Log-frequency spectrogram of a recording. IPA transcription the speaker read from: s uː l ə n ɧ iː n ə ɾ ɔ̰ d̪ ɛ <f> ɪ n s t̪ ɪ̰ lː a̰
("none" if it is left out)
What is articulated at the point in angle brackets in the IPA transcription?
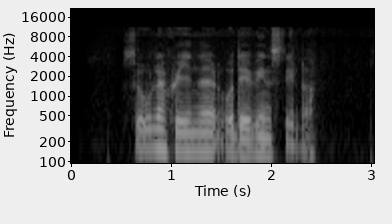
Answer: v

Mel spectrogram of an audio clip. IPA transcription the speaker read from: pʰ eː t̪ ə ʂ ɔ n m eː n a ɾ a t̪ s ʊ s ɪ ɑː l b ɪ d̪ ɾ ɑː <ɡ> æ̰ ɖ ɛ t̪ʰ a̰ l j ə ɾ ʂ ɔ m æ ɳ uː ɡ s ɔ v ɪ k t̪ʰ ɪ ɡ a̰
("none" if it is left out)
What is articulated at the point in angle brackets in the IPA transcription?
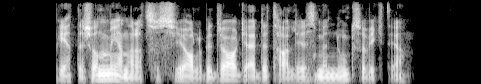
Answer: ɡ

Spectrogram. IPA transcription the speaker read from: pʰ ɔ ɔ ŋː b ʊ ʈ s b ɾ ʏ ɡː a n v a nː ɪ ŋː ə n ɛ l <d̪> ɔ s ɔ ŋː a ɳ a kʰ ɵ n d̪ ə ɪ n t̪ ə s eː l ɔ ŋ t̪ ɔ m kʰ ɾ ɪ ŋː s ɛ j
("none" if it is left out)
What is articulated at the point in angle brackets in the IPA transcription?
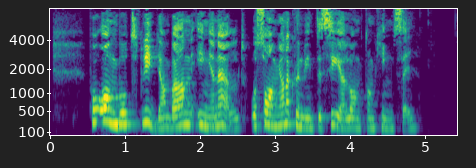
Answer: d̪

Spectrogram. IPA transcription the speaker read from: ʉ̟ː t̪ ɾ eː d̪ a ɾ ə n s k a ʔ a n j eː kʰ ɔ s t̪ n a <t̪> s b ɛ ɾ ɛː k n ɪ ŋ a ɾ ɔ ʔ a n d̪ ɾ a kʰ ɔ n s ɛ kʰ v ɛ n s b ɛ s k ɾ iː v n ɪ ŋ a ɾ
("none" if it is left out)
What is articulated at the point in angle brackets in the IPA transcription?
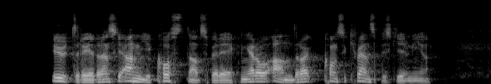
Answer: d̪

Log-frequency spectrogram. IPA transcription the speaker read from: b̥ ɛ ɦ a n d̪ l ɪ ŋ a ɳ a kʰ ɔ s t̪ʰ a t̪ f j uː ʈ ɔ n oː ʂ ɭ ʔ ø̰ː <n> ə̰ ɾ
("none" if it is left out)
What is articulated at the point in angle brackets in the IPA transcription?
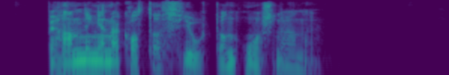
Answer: n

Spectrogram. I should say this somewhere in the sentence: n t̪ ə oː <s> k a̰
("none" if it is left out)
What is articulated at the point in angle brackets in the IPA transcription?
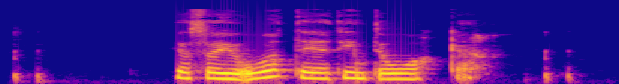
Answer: none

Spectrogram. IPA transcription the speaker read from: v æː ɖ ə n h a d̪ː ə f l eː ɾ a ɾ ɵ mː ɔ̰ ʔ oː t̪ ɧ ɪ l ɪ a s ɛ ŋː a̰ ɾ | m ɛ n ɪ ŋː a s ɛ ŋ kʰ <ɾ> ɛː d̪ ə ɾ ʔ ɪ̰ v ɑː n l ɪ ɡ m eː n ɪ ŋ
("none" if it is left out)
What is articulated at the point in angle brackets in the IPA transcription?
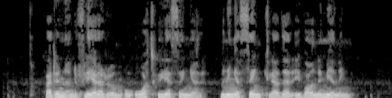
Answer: l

